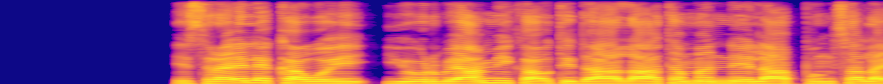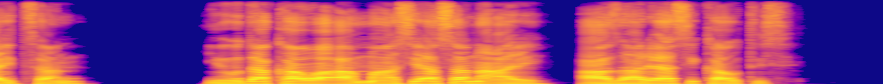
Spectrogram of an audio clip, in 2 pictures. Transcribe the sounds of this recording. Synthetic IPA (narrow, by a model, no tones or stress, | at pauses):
ʔɪsɾaːʔelɛkːɐwɔjjʊːɾbɛɐmɪkɐwt̪ːɪd̪aːlaːt̪ɐmɐnːɛlaːpːʊnt͡sːɐlɐjt͡sːɐn | jɛhʊd̪ɐkɐwaamaːs̬ɪjaːsɐnɐʔɐjʔaːzaːɾɪjaːsɪkɐwt̪ɪs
